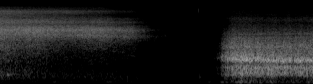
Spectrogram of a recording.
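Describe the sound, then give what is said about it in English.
Breathing in through the nose and out through the mouth during a guided breathing exercise: one long airy breath in, a brief pause, then a strong hissing breath out. “breathe in through your nose. Pause. Out through your mouth.”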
